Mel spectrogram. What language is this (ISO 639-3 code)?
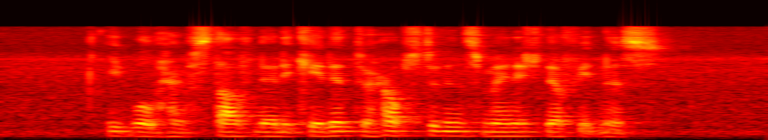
eng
